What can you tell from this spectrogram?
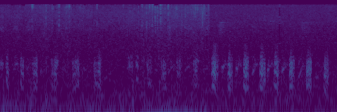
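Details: Wild hedgehogs foraging for apples in falling rain produce rapid, rhythmic grunting pulses, soft at first and then louder and more evenly spaced for the last two seconds, with a steady low background rumble.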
